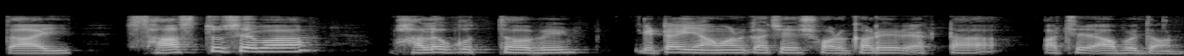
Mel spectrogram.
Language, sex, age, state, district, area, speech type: Bengali, male, 30-45, West Bengal, South 24 Parganas, rural, spontaneous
